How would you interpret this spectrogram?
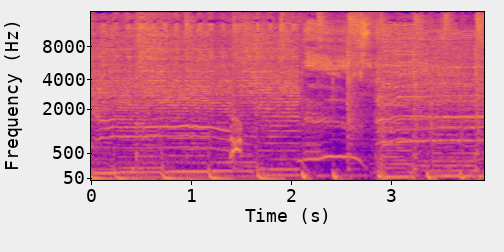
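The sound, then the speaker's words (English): A short, upbeat musical jingle for a dog news segment, with steady rhythmic chords, plays loudly throughout, with a brief dog-bark sound popping up in the middle of the tune. “Sorry, I don't have a jingle for ant news.”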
